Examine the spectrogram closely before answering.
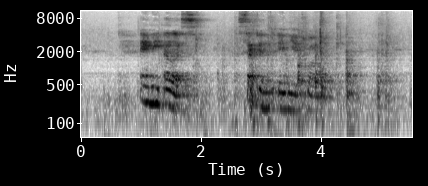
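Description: An older woman speaks calmly through a microphone in a large echoing hall.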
